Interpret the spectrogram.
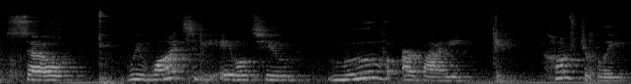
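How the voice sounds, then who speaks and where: A fifty-year-old woman talks straight to the camera in a chatty, rambling vlog. Her voice sits at a medium pitch, and she keeps circling back and adding asides. The sound rings a little off the walls of the room. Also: slow pace, roomy sound, background noise. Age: about 50. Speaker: Pilates instructor. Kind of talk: casual talking-to-camera vlog.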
